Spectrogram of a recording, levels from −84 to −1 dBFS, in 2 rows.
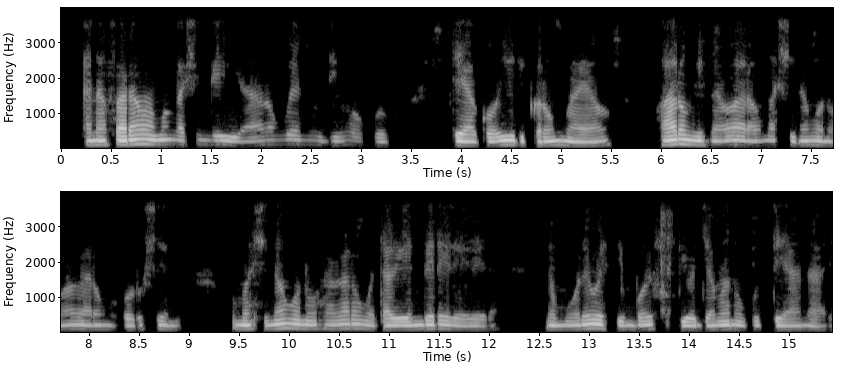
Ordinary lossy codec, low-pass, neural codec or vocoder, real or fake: Opus, 24 kbps; 3.6 kHz; none; real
